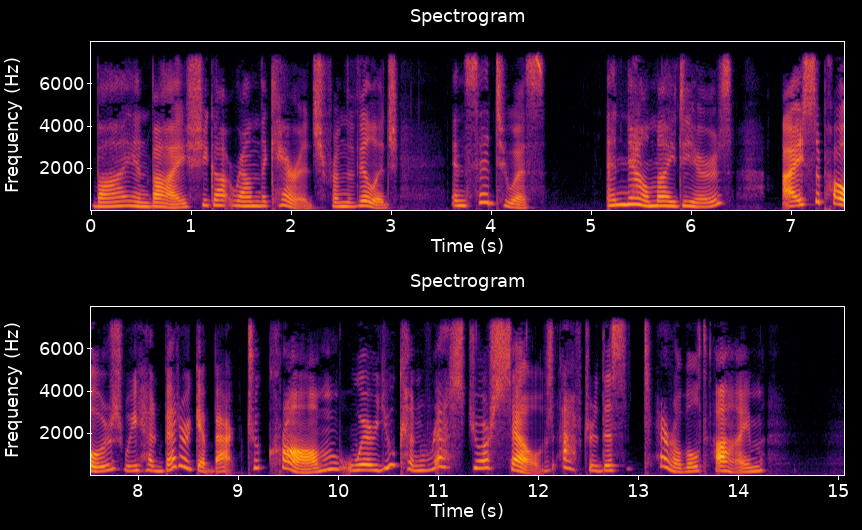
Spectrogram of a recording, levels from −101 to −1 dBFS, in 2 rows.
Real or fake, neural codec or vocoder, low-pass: real; none; 7.2 kHz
